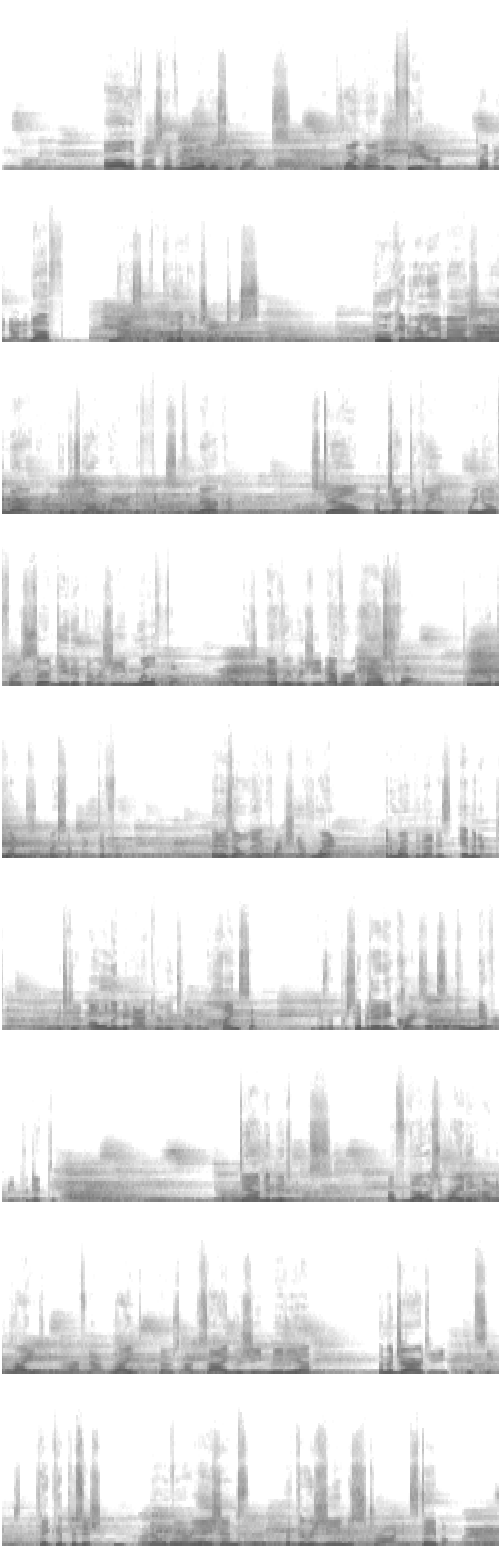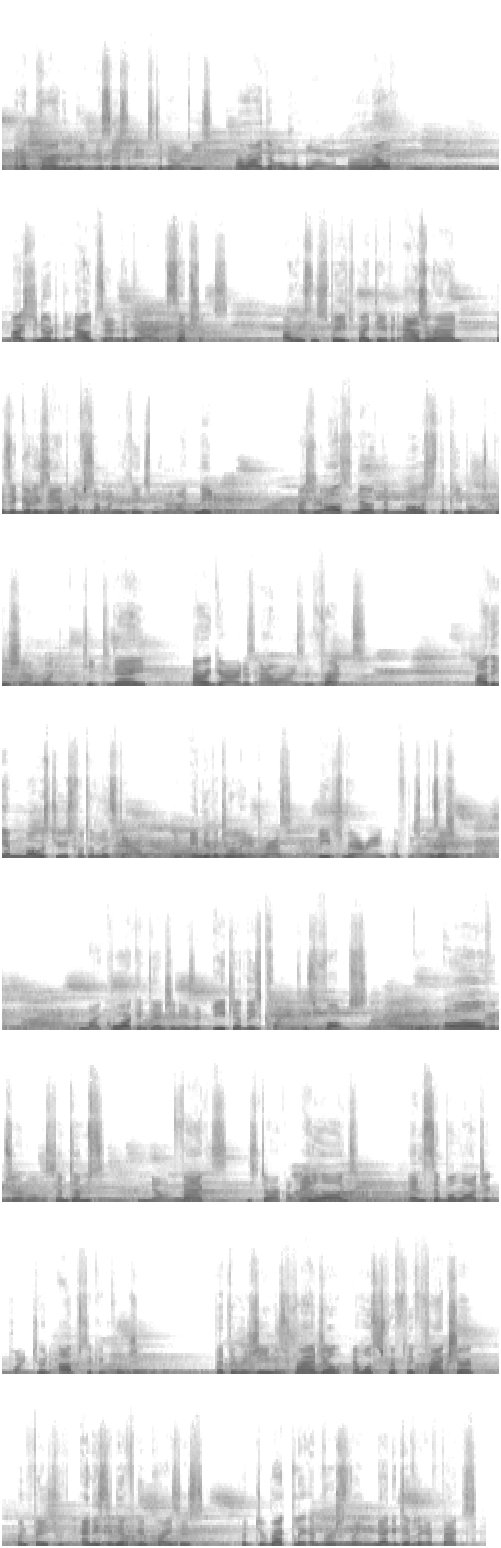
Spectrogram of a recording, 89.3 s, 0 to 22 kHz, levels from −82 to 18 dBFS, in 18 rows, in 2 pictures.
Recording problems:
voice in the background; loud; throughout; 9 dB below the speech

